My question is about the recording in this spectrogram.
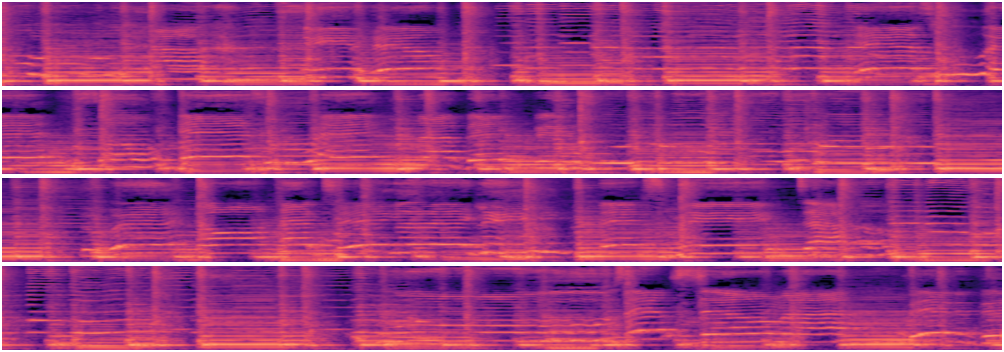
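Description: Blues harmonica playing a bending melodic line over a strummed acoustic guitar, in an instrumental break of an acoustic blues song.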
